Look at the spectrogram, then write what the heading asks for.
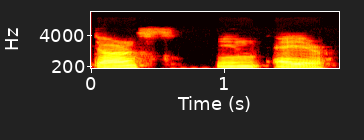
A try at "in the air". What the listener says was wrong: Now we're going to say in the. Make sure to pronounce the word the there. So in the air.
